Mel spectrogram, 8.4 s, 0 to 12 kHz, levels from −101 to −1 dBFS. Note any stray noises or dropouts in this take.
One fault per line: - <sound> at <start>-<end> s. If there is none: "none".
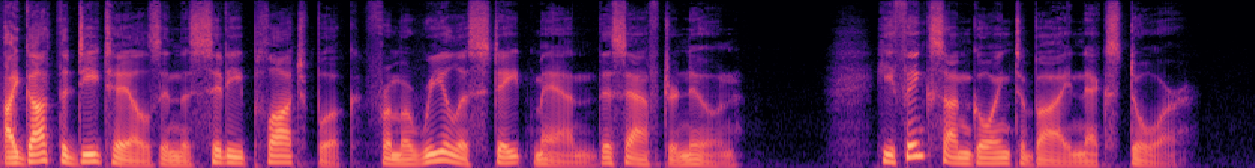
none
